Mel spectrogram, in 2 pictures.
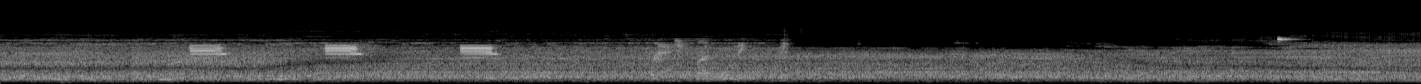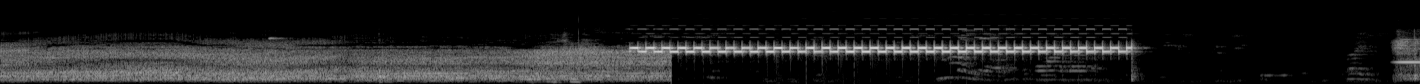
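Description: Radio hiss and static with three short beeps in the first few seconds. Then a weather radio's alert alarm sounds, a loud, rapidly pulsing high-pitched beep for about five seconds, and cuts off suddenly.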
